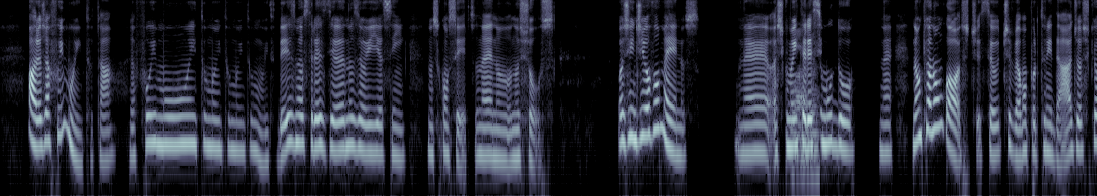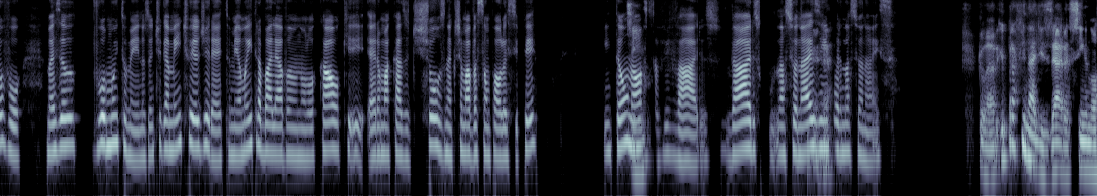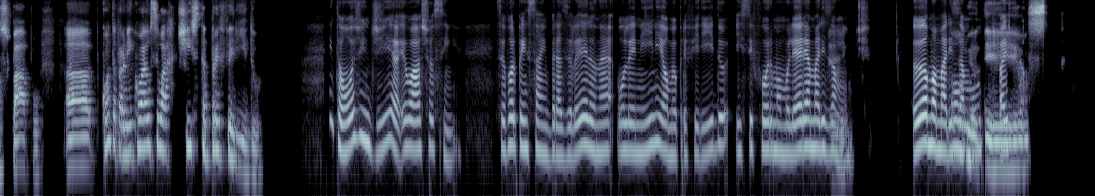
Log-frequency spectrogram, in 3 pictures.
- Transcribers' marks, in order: tapping
- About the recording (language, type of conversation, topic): Portuguese, podcast, Tem alguma música que te lembra o seu primeiro amor?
